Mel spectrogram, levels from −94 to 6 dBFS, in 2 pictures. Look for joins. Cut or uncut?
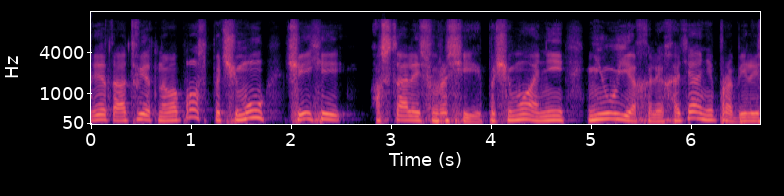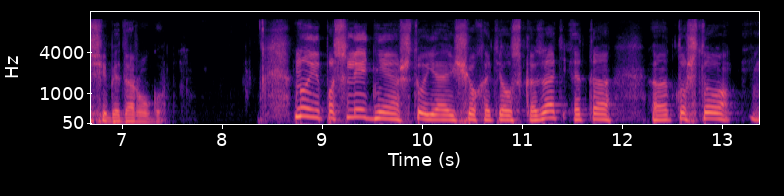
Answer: uncut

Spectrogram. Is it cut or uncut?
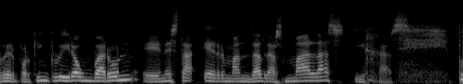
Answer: cut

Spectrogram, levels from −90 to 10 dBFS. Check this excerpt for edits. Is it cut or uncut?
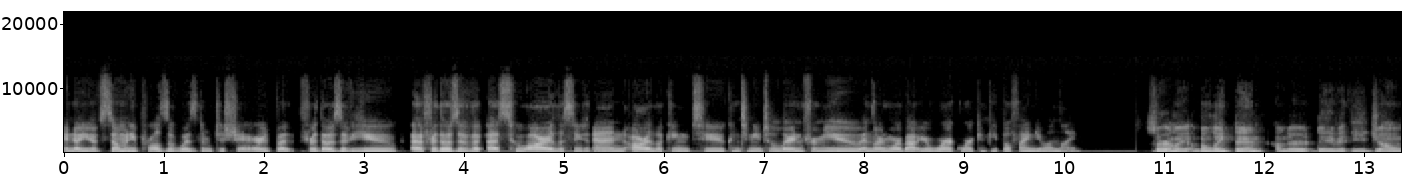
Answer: cut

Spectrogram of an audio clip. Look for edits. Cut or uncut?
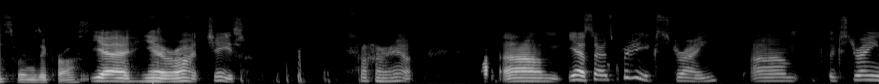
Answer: uncut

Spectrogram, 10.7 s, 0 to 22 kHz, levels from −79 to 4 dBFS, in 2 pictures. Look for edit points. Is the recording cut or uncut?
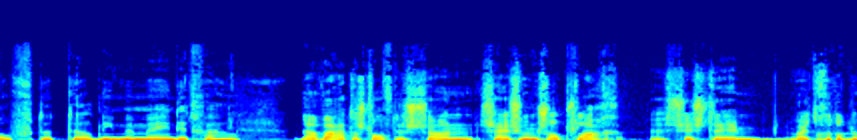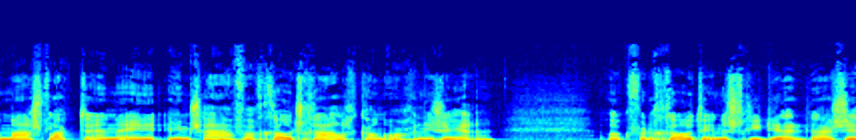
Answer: cut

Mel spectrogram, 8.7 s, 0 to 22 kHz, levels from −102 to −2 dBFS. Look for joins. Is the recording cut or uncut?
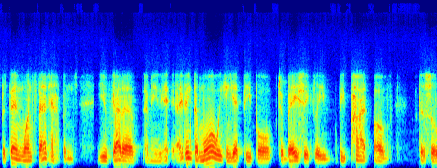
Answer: cut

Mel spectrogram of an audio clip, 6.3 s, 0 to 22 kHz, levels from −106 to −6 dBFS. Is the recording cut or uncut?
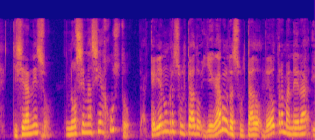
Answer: uncut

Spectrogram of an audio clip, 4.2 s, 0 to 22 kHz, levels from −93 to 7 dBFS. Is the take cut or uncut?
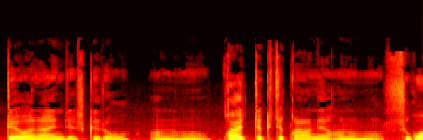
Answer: cut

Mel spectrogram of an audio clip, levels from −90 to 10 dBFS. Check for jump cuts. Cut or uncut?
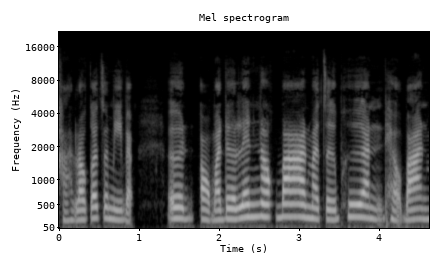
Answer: uncut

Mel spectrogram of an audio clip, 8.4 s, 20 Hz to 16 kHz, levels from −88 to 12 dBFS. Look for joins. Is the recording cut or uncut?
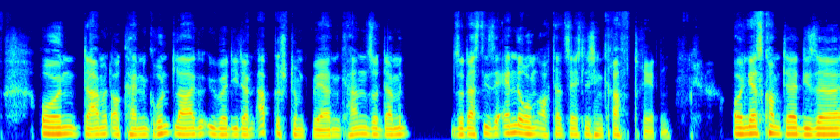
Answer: uncut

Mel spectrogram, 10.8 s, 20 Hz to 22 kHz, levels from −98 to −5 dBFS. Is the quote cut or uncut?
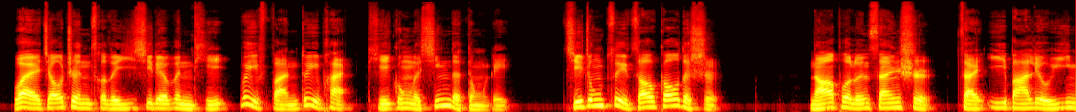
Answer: uncut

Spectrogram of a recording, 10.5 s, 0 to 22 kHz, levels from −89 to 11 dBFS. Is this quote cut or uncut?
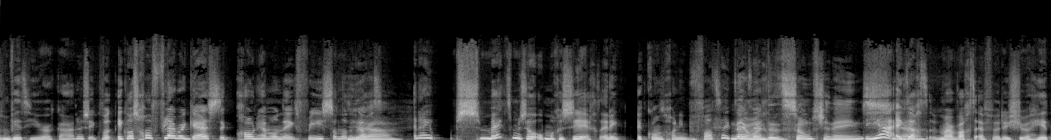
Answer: cut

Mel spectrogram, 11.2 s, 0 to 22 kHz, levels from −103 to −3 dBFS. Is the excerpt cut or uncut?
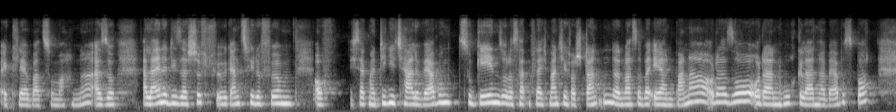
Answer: cut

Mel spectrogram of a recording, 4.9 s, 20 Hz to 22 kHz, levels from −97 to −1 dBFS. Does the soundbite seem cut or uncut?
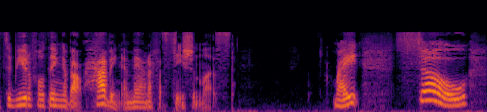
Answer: uncut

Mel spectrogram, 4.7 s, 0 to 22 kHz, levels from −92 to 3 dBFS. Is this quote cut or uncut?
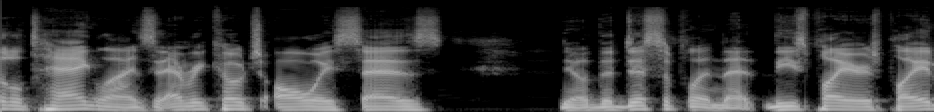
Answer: uncut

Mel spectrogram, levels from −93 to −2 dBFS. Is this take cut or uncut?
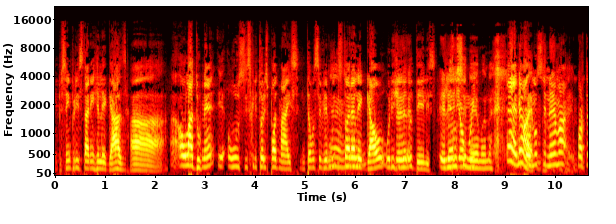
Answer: cut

